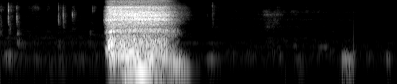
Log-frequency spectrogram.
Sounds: Sniff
